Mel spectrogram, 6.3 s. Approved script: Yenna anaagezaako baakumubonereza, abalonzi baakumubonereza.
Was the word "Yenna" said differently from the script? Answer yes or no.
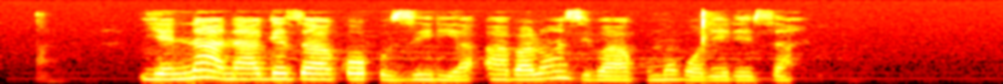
no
